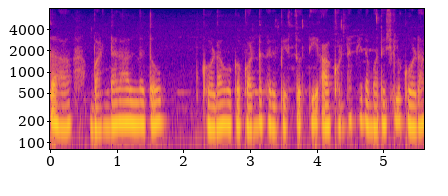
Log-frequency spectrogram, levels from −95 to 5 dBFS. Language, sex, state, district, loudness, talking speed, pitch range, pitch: Telugu, female, Andhra Pradesh, Chittoor, -17 LUFS, 115 wpm, 170-185 Hz, 180 Hz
